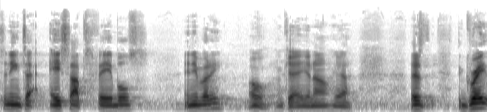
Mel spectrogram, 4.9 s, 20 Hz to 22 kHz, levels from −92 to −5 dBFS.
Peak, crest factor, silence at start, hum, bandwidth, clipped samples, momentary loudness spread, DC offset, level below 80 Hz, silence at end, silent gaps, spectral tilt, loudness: -2 dBFS; 22 dB; 0 s; none; 15.5 kHz; under 0.1%; 13 LU; under 0.1%; -72 dBFS; 0 s; none; -5 dB/octave; -26 LUFS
